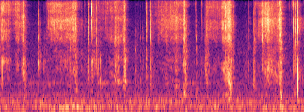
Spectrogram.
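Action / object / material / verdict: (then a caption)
scrape / clear plastic adhesive tape / plastic film / none. A small piece of clear plastic sticky tape, a thin transparent film held between fingertips over a wooden table, has its sticky sides pressed together and pulled apart with fingertips and short nails. Bright, crackling peels rise and fall in short bursts, punctuated by sharp ticking snaps with almost no low end. The sound is quiet and close, with each snap stopping dead.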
